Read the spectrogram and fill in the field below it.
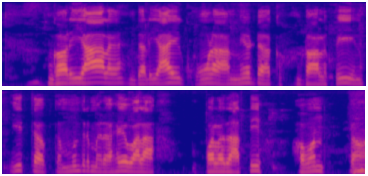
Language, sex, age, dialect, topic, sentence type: Bhojpuri, male, 18-24, Southern / Standard, agriculture, statement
